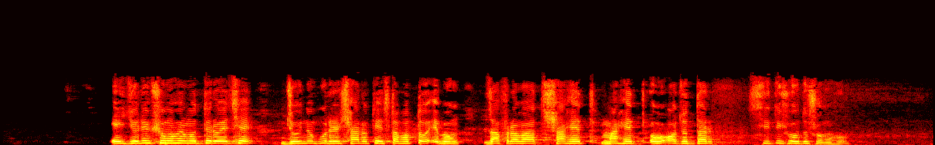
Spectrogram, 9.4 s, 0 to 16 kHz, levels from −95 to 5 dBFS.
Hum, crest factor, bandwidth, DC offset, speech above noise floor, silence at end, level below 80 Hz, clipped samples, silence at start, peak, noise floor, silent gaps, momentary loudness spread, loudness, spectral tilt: none; 14 dB; 7.6 kHz; under 0.1%; 63 dB; 0.85 s; -60 dBFS; under 0.1%; 1.1 s; -4 dBFS; -81 dBFS; none; 12 LU; -18 LUFS; -5 dB/octave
